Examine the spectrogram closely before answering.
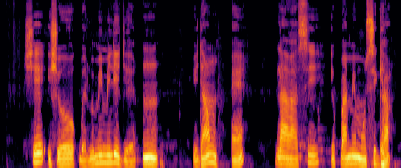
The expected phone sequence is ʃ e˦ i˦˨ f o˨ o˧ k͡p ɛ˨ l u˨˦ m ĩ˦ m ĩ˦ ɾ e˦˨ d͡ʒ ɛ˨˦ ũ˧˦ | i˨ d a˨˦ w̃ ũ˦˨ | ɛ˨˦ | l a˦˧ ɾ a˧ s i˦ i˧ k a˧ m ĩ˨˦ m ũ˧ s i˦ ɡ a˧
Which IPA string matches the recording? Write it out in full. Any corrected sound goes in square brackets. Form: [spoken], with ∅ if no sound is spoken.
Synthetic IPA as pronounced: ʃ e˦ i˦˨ [ʃ] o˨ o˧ k͡p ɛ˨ l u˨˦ m ĩ˦ m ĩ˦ [l] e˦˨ d͡ʒ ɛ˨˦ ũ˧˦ | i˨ d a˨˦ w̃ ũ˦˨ | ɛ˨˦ | l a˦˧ ɾ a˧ s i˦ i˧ [k͡p] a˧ m [ĩ˦] m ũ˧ s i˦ ɡ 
